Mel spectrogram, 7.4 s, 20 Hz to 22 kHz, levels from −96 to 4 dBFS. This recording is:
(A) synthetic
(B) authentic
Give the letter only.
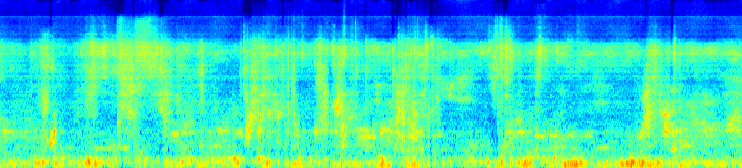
A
